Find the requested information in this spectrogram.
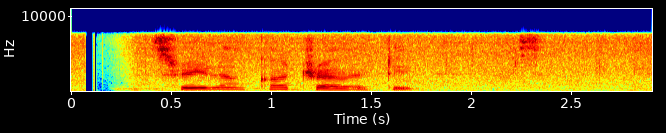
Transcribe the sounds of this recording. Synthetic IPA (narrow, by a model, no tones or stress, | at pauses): sɾiːlaŋkaʈɾɛʋɛlʈḭ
